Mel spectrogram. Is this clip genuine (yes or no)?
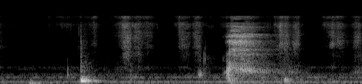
yes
